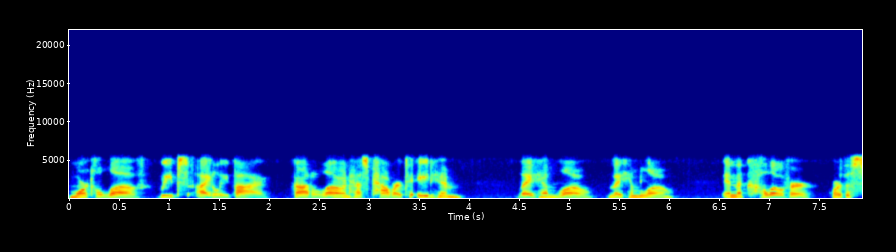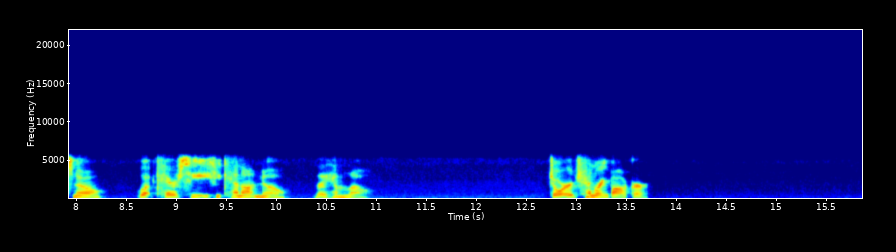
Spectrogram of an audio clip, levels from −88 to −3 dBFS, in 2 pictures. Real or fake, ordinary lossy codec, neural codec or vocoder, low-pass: fake; Opus, 32 kbps; codec, 16 kHz, 6 kbps, DAC; 5.4 kHz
